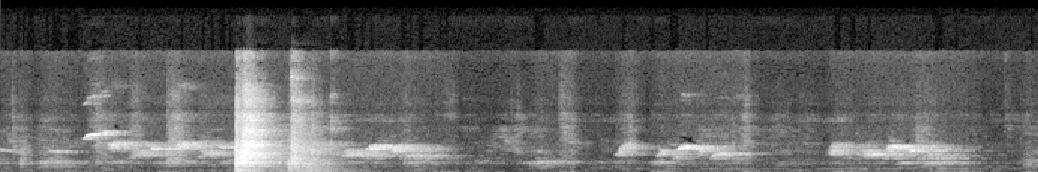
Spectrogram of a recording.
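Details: Red-whiskered bulbul from Suan Phueng, Ratchaburi, Thailand, giving short warbled phrases around the middle of its range, broken by pauses, with a loud knock-like thump partway through and faint background noise.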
